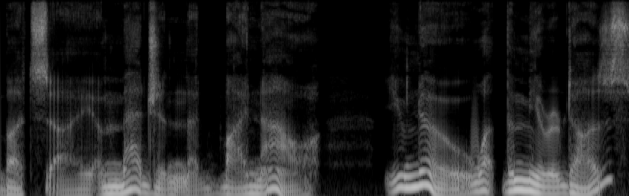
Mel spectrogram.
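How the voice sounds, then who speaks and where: Pitched very deep and low, a man speaks very slowly in a put-on character voice. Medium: read story. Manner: calm, gentle, measured.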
